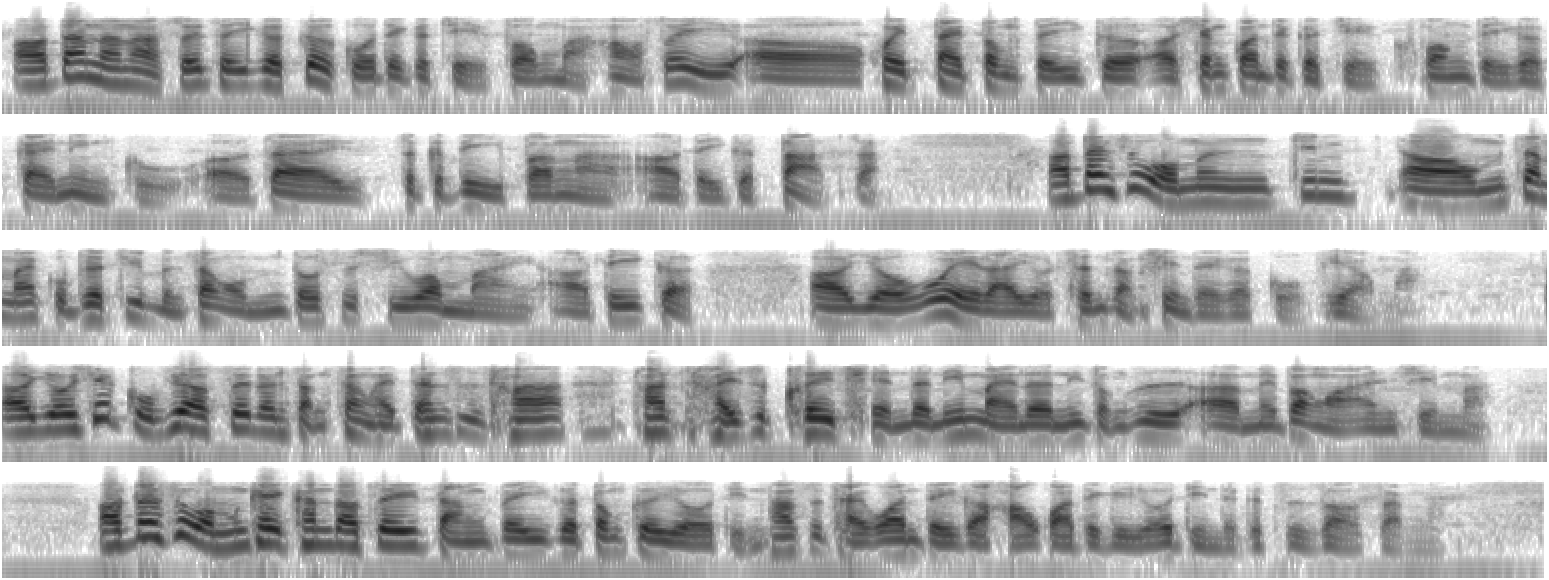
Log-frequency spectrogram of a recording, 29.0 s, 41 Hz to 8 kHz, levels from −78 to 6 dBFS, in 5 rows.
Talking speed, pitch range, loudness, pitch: 360 characters per minute, 115-170 Hz, -20 LUFS, 140 Hz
